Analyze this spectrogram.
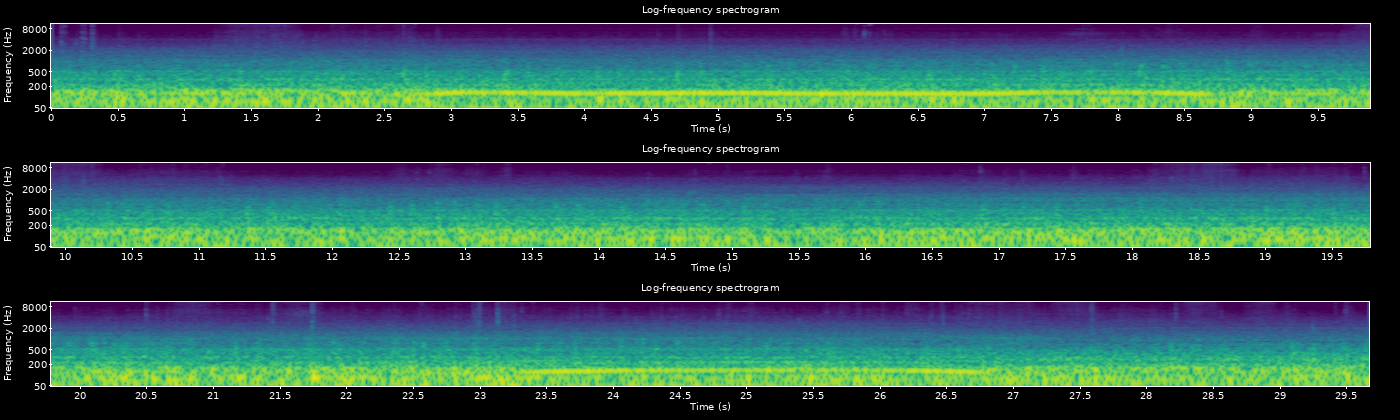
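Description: Car cabin noise while driving on wet pavement: a steady low rumble of tyres and engine. A low drone comes in twice for a few seconds, first near the start and again near the end.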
